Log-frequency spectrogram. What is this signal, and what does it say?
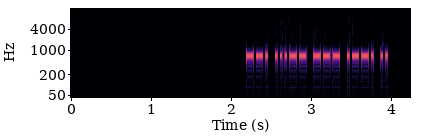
Morse code, heard as a keyed tone, about 40 wpm, 700 Hz. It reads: G3OPI
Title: DXCC-100 Call Signs - 5 Characters - 40wpm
